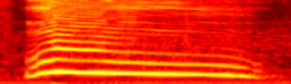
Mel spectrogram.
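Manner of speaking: loud, high "woo"; long, loud cheer; celebratory whoop. Real, not acted. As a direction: let out a big high whoop. Celebrates achievement.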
